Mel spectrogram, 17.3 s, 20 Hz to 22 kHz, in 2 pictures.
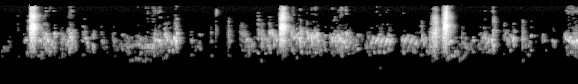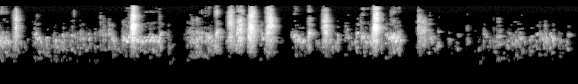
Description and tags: Budgies Chirping
Chirping budgies recorded with a Zoom H4n. Processed with Audacity.
chirping, chirp, warble, budgie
